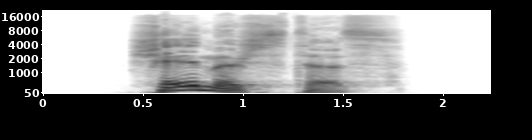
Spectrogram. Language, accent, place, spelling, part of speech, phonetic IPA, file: German, Germany, Berlin, schelmischstes, adjective, [ˈʃɛlmɪʃstəs], De-schelmischstes.ogg
- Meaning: strong/mixed nominative/accusative neuter singular superlative degree of schelmisch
